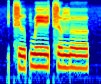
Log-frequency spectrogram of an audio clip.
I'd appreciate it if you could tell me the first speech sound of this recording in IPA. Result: t͡s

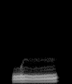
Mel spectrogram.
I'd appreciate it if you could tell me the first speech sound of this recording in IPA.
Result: w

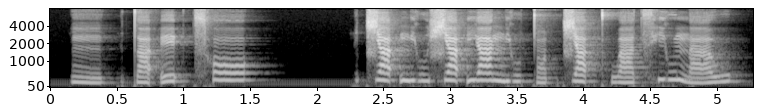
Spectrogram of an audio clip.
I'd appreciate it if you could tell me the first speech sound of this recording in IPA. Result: ĩ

